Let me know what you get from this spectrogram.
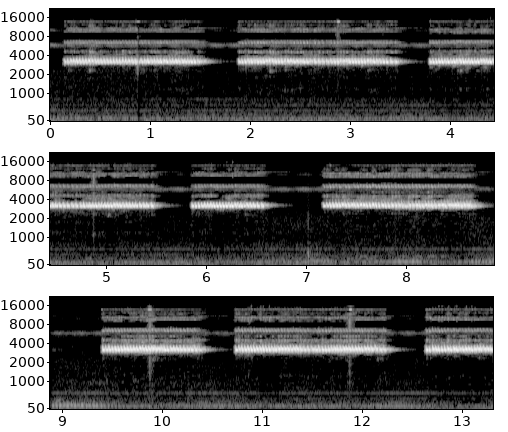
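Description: A cricket trills in high, buzzy bursts of about one to two seconds, separated by brief pauses.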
